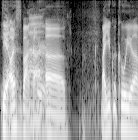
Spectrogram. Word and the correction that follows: Byakuya: I'm saying that wrong again. – Byakuya and Renji collapse, and they are in critical condition.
